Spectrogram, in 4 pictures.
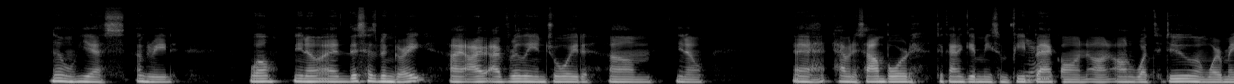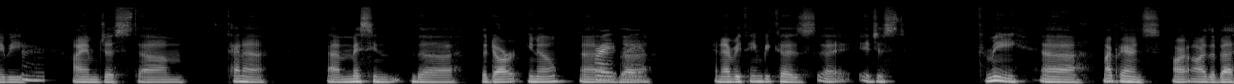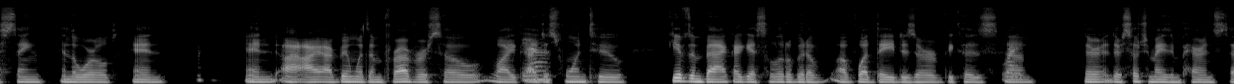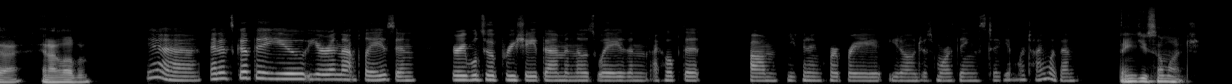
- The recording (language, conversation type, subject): English, advice, How can I cope with guilt about not visiting my aging parents as often as I'd like?
- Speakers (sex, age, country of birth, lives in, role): female, 30-34, United States, United States, advisor; male, 35-39, United States, United States, user
- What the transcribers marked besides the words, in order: other background noise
